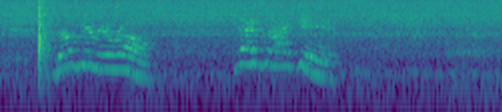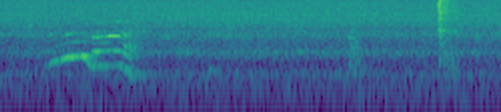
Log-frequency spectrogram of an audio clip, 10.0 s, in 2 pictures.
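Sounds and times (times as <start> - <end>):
chicken deep-frying in oil: 0.0 - 10.0.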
